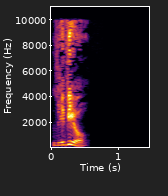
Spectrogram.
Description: Aussprache von Lyvio
pronunciation-lyvio-tr.mp3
